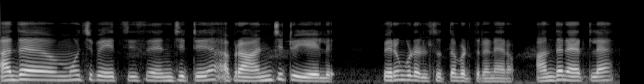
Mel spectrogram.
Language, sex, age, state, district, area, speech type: Tamil, female, 45-60, Tamil Nadu, Nagapattinam, urban, spontaneous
